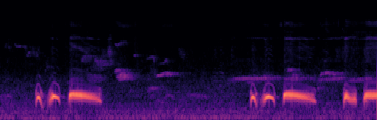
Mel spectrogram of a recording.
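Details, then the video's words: Lure spotted dove (cu đất) cooing to provoke rivals: two phrases of twin short bent notes plus a sustained coo, then short clipped coos at the end; faint high chirps of other birds. "Cu gáy mồi cây gáy gọi thúc ,gù bổi hay. tiếng cu gáy mồi cây kích bổi hiệu quả, cu đất gáy"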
